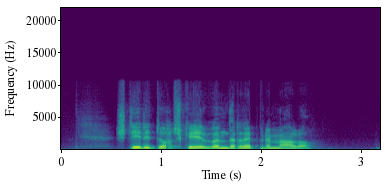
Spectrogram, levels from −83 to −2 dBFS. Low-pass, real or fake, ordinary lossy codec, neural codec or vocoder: 10.8 kHz; fake; none; codec, 16 kHz in and 24 kHz out, 0.6 kbps, FocalCodec, streaming, 4096 codes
